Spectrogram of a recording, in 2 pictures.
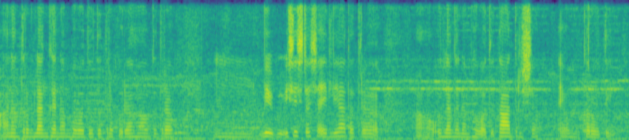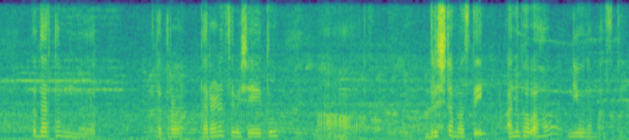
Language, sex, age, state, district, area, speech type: Sanskrit, female, 30-45, Karnataka, Dharwad, urban, spontaneous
